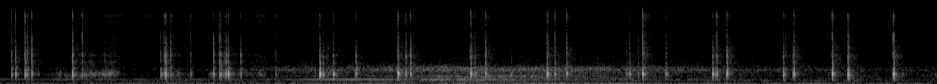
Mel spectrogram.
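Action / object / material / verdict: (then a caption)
tap / hardcover book cover and spine / cardboard / none. Long nails tap quickly on the cover of a teal hardcover book, then on its spine. The result is a run of sharp, dry clicks in uneven clusters, each with a short hollow knock near 500 Hz that dies away almost at once over a faint background hum.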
